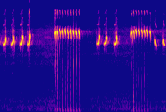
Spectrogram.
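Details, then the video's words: King konin lure song for trapping birds: high, clipped paired chirps repeated in short series, broken by fast, even, high-pitched trills of about ten notes. "PIKAT KING KONIN SUARA PANCINGAN"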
